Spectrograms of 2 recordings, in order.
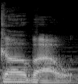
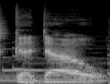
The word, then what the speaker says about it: Godot: It's not Gobo, it's Godot, Your Honor. Austin, that's how you pronounce it.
